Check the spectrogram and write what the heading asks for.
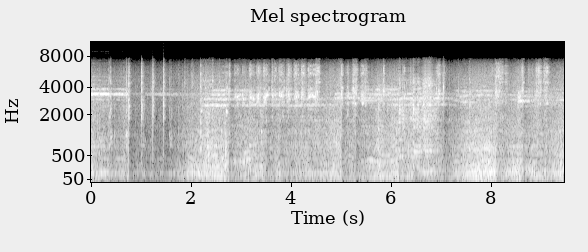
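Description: Busy roadside background of traffic and voices, with a quick run of sharp metallic-sounding taps about a second in.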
